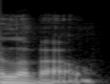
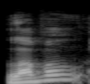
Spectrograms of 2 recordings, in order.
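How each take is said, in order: First: "Lovell" stressed on the second syllable; luh-VELL, second option for "Lovell"; offering another pronunciation. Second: "Lovell" stressed on the first syllable; LUV-ul, first option for "Lovell"; offering a pronunciation. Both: Shown as a demonstration. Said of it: "how would you pronounce that".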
